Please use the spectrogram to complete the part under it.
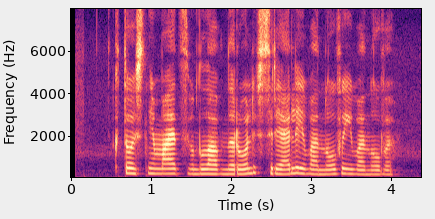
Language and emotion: Russian, neutral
